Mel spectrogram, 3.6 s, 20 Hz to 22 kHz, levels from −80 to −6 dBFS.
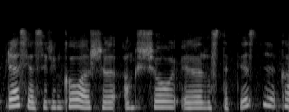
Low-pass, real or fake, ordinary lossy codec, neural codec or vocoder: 7.2 kHz; fake; MP3, 64 kbps; codec, 16 kHz, 4 kbps, X-Codec, WavLM features, trained on Multilingual LibriSpeech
